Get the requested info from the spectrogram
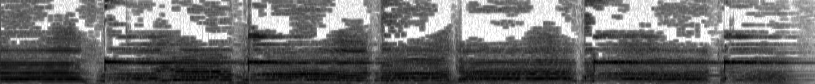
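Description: Music score: a mantra-like chanted voice in short phrases over a low steady drone, fading out at the end.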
